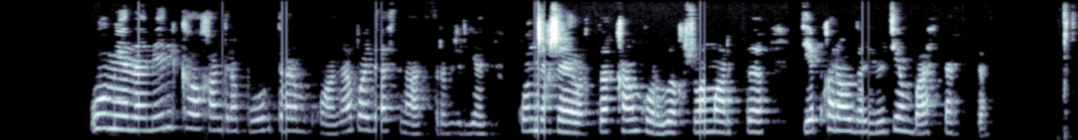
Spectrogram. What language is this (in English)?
Kazakh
